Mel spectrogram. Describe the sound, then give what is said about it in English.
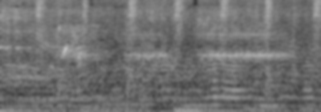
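A steady buzzing of the first bees, pollinating insects among the first flowers of the Cretaceous, with a droning hum that wavers in pitch, continuous throughout with no talking. “And with those first flowers came pollinating insects like the first bees. I can hear them buzzing.”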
